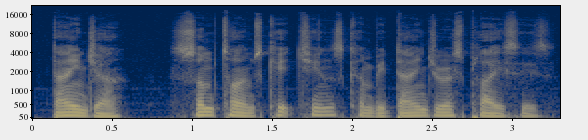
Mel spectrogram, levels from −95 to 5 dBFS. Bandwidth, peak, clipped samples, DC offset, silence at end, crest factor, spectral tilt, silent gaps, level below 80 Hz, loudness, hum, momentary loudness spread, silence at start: 16.5 kHz; -14 dBFS; under 0.1%; under 0.1%; 0.1 s; 14 dB; -6 dB/octave; none; -44 dBFS; -29 LUFS; none; 7 LU; 0.15 s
